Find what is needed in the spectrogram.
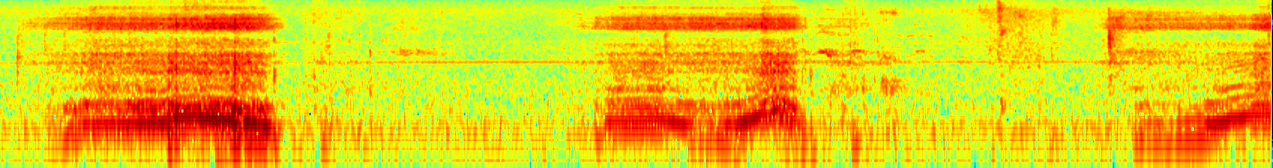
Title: Snoring not boring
